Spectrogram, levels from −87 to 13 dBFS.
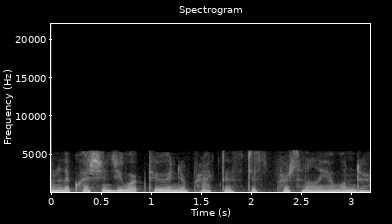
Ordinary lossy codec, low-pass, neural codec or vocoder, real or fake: MP3, 32 kbps; 5.4 kHz; vocoder, 44.1 kHz, 128 mel bands every 512 samples, BigVGAN v2; fake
